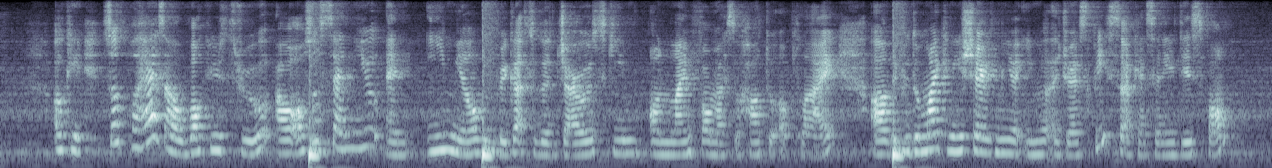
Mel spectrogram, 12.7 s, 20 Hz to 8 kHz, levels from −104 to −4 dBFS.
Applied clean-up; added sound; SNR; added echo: none; Snare drum; 5 dB; reverberation time 0.7 s.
